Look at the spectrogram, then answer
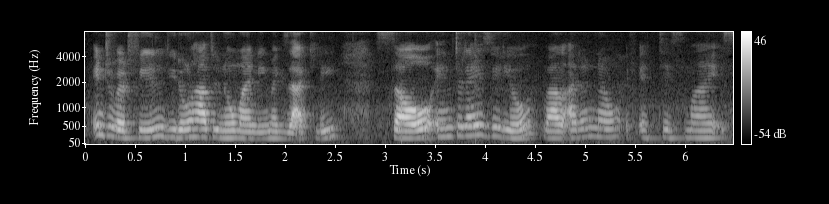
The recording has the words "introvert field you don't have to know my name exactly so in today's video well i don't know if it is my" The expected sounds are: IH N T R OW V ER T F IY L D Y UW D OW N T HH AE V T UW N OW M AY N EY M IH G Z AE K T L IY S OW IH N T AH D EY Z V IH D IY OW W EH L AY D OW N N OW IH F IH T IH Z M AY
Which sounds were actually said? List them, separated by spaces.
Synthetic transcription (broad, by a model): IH N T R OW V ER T F IY L D Y UW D OW N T HH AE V T UW N OW M AY N EY M IH G Z AE K T L IY S OW IH N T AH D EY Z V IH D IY OW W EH L AY D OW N N OW IH F IH T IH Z M AY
